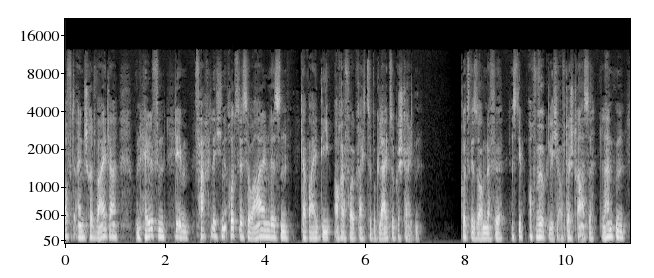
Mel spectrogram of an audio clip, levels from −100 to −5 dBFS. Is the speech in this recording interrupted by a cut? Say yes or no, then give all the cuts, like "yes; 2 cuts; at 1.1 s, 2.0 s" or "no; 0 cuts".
yes; 6 cuts; at 2.2 s, 3.2 s, 5.4 s, 6.5 s, 8.1 s, 9.2 s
